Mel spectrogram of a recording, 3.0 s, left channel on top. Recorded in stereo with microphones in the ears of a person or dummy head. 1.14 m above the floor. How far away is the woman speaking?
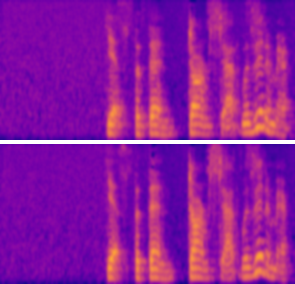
About 0.6 m.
